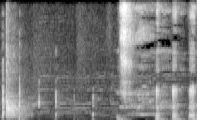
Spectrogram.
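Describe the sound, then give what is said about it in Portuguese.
A few sharp, irregular hand claps spaced out over a couple of seconds, followed by a denser burst of noisy, breathy sound with more quick slaps mixed in, moderately loud. “Eu batendo palmas pro seu inglês.”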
